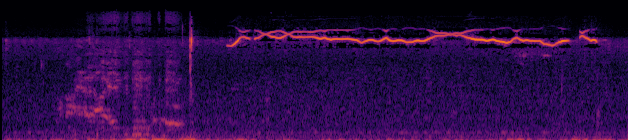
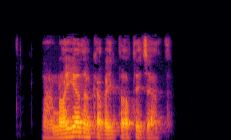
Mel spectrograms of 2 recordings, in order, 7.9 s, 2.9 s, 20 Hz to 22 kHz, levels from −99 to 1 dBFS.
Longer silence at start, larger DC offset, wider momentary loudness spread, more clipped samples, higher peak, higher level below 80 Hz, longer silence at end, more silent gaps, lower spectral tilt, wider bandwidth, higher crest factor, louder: about the same, 0.65 s vs 0.55 s; neither; second, 11 LU vs 16 LU; neither; second, -10 dBFS vs -2 dBFS; first, -58 dBFS vs -64 dBFS; second, 0.2 s vs 0.75 s; neither; second, 1.5 dB/octave vs -4.5 dB/octave; first, 16 kHz vs 8 kHz; about the same, 22 dB vs 20 dB; second, -28 LUFS vs -19 LUFS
